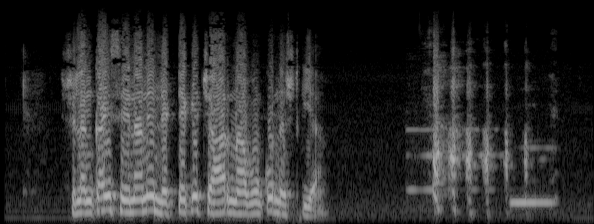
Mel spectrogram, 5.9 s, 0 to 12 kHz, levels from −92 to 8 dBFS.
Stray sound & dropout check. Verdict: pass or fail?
fail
